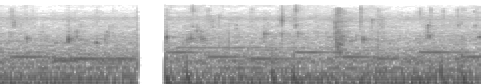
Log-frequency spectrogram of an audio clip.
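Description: Background music with light dripping from a thin stream of pink pudding mixture dribbling into the liquid in a glass dish. The sound cuts out completely for a moment about three-quarters of a second in.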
